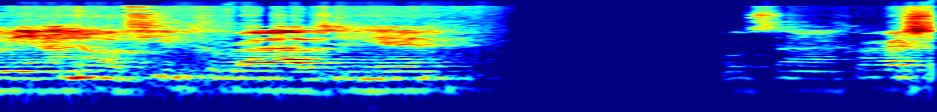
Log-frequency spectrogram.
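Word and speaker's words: Chaarab: So we got the C-H-A-A-R-A-B. Okay? Karab. Is how you say it quickly.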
